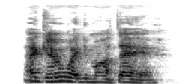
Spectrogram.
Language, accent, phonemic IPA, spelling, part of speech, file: French, Canada, /a.ɡʁo.a.li.mɑ̃.tɛʁ/, agroalimentaire, adjective, LL-Q150 (fra)-agroalimentaire.wav
- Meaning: food and agriculture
